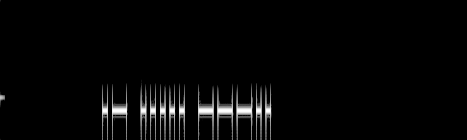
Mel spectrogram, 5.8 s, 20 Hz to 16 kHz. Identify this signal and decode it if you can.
Morse code, heard as a keyed tone, about 20 wpm, 700 Hz. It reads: A58
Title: Common Cut Numbers - 3-Digit 20wpm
